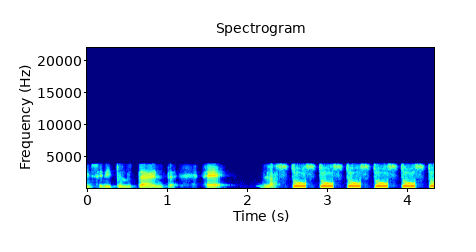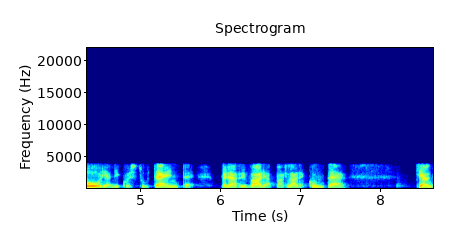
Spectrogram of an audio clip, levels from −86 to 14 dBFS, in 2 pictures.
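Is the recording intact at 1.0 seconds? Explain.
No. Speex codec damage spans the clip: a 150 Hz to 3.7 kHz band and starved CELP excitation, fitting about 11 kbps, leave speech hoarse and noisy.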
